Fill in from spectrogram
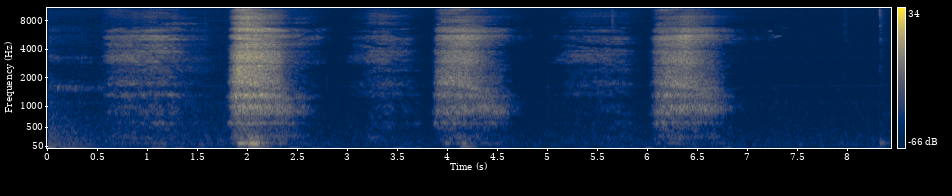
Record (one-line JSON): {"exhalation_length": "8.4 s", "exhalation_amplitude": 32768, "exhalation_signal_mean_std_ratio": 0.34, "survey_phase": "beta (2021-08-13 to 2022-03-07)", "age": "65+", "gender": "Male", "wearing_mask": "No", "symptom_none": true, "smoker_status": "Ex-smoker", "respiratory_condition_asthma": false, "respiratory_condition_other": false, "recruitment_source": "REACT", "submission_delay": "3 days", "covid_test_result": "Negative", "covid_test_method": "RT-qPCR", "influenza_a_test_result": "Negative", "influenza_b_test_result": "Negative"}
